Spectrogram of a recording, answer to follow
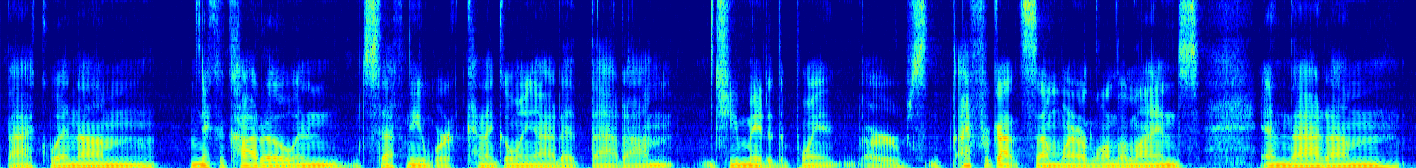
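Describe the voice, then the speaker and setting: A man's voice: fairly low pitch, completely flat delivery, unhurried, creaky, smooth. Sarcastic man reacting with teasing jabs. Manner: sarcastic, teasing, laughs often. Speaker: reaction commentator. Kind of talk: casual reaction commentary.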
